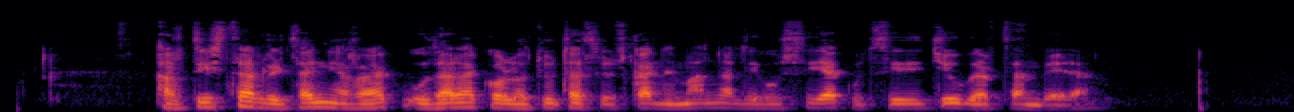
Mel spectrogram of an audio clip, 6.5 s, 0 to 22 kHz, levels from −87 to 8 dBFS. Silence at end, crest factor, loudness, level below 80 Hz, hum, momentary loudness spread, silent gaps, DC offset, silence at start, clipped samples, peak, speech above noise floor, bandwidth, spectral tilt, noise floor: 1.05 s; 20 dB; -28 LUFS; -72 dBFS; none; 12 LU; none; under 0.1%; 0.8 s; under 0.1%; -8 dBFS; 38 dB; 11.5 kHz; -5.5 dB/octave; -66 dBFS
